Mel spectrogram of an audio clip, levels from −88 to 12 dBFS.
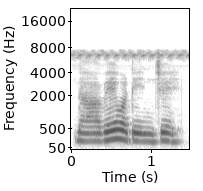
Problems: background conversations at intervals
